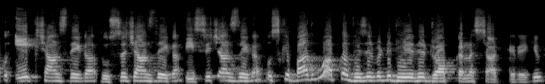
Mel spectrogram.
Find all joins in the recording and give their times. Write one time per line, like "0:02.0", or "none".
0:01.0
0:01.8

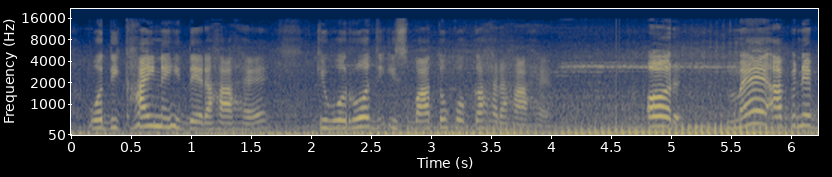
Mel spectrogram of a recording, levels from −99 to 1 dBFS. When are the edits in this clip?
none

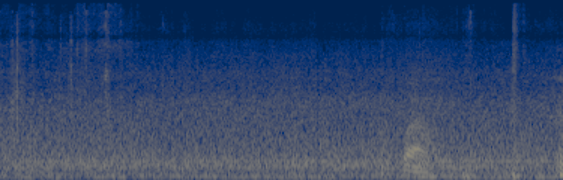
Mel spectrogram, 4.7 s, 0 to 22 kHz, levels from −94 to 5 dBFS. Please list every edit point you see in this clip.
none

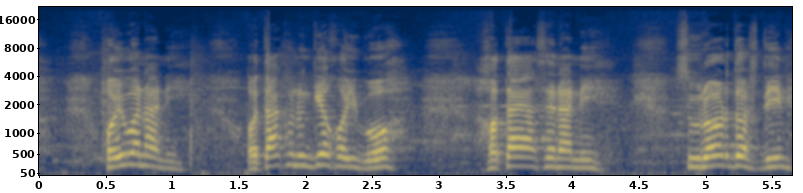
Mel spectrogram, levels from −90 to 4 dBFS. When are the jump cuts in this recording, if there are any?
none

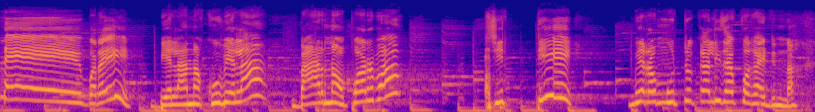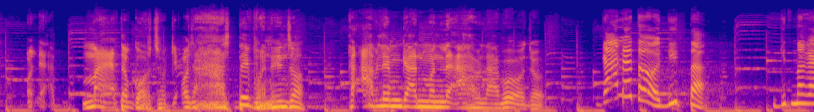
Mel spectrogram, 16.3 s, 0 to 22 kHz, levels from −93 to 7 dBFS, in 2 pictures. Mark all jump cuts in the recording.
0:01.4

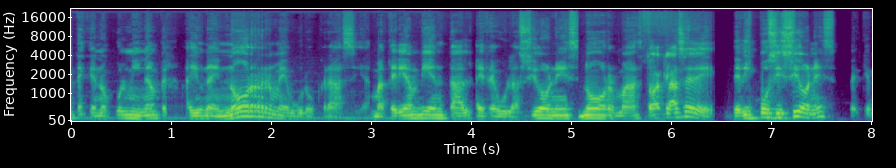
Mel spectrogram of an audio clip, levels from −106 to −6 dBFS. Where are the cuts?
0:00.9
0:02.9
0:04.0
0:05.0
0:06.0

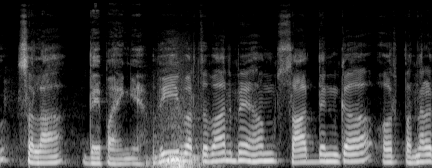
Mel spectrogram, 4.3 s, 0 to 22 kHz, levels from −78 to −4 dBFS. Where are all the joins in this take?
0:01.6

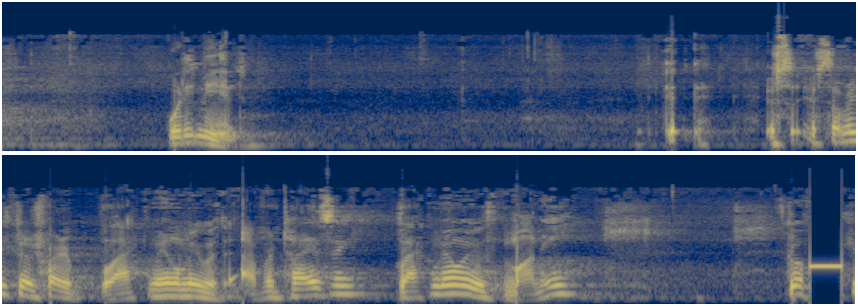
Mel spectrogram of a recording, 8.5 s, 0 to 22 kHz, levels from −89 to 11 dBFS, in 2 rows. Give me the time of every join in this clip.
none

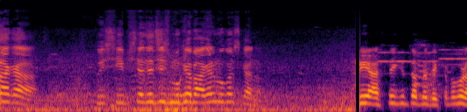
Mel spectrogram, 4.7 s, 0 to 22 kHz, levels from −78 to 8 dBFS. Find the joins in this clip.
0:03.5

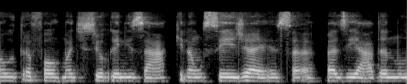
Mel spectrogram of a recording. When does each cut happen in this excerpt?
0:01.7
0:03.1

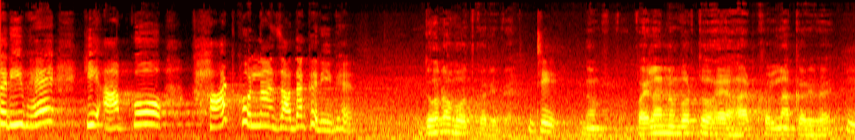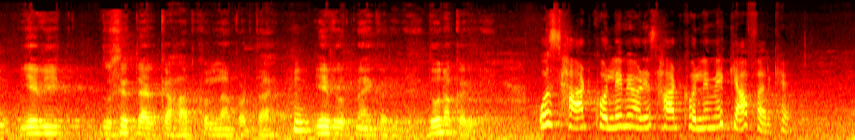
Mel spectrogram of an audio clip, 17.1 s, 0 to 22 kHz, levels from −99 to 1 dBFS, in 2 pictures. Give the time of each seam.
none

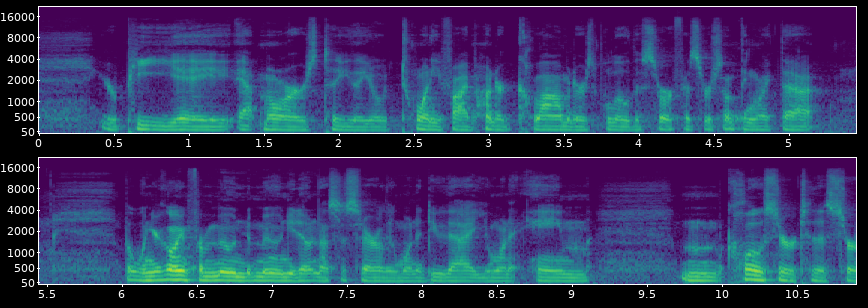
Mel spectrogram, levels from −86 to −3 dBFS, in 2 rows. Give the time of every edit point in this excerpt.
0:06.9

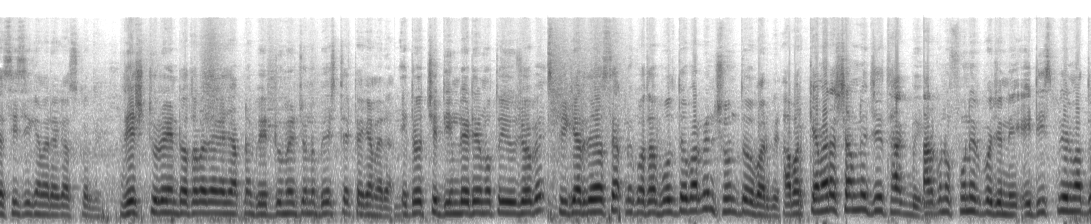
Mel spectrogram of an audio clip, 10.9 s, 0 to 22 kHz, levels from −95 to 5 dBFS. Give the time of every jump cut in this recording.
0:01.2
0:04.0
0:05.5
0:07.8
0:09.1

